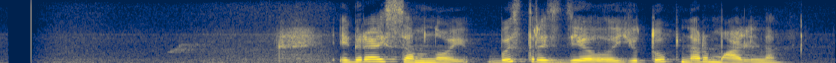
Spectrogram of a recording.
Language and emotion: Russian, neutral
